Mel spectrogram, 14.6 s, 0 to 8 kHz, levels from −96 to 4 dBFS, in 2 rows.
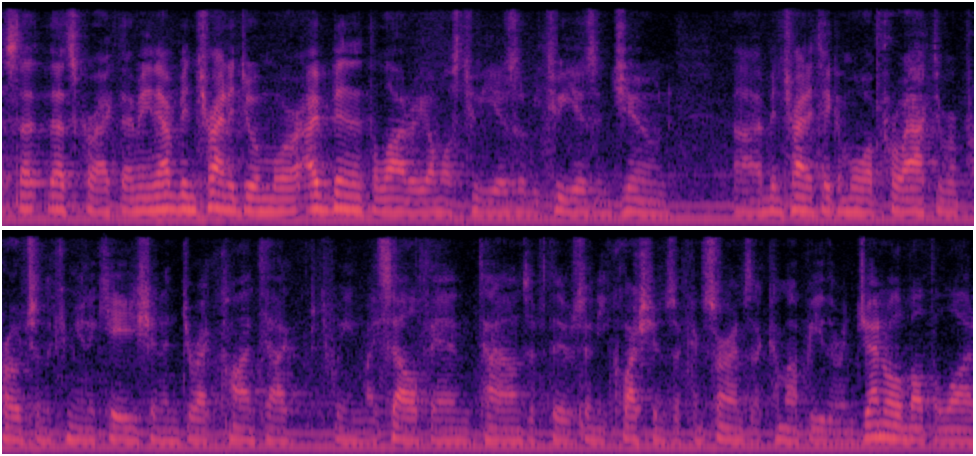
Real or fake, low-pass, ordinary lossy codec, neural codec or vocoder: real; 7.2 kHz; AAC, 32 kbps; none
